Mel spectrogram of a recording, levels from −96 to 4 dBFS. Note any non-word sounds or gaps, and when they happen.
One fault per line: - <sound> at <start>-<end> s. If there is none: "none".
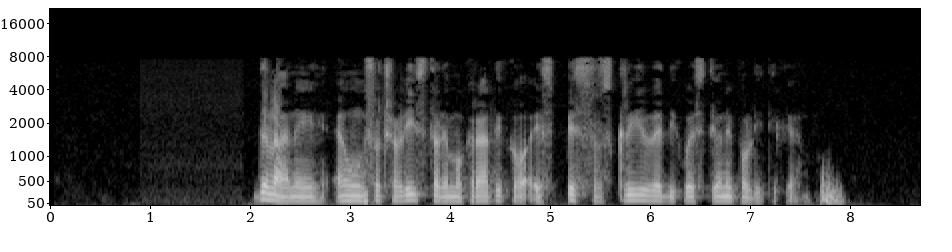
none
